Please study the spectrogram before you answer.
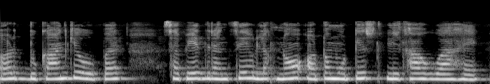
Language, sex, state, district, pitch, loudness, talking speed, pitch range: Hindi, female, Uttar Pradesh, Lucknow, 260 Hz, -12 LUFS, 145 wpm, 250-265 Hz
